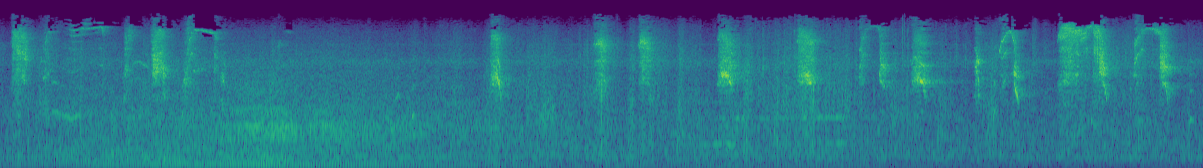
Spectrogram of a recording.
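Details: Hungry baby monkey Lucie cries and begs for milk, foaming at the mouth. Sharp piercing squeaks repeat in an uneven series, growing denser in the second half, over low background murmur.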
